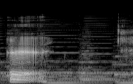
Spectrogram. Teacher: This is a mid-front rounded vowel, so it's similar to E, except you round your lips and it becomes Ö, like a front O sound.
